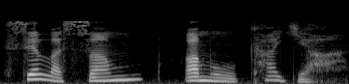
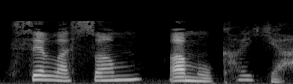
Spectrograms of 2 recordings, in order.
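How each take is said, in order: First: Whispered. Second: Said in the usual way. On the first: Shown as a demonstration. Teacher whispers the mantra line as a repeat demo. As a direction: whisper 塞拉森阿姆卡亚 for the students to catch each syllable. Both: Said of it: "再一次".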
